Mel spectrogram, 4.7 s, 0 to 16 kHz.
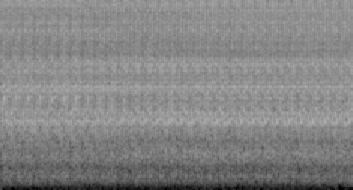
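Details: Land Rover Discovery 2 Td5 diesel after fitting a new in-tank fuel pump and bleeding: even clatter at steady idle, about three beats a second, no stumbling; running again after non-start, though further faults remain.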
